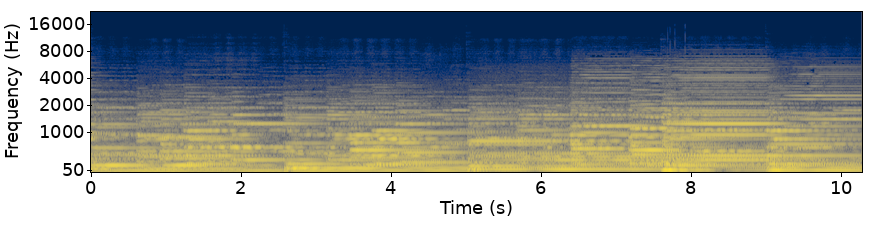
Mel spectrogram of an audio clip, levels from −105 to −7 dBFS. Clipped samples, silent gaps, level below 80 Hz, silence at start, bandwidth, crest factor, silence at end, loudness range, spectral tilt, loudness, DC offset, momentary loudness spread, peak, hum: under 0.1%; none; -24 dBFS; 0 s; 6.6 kHz; 16 dB; 0 s; 3 LU; -9.5 dB/octave; -19 LUFS; under 0.1%; 6 LU; -2 dBFS; none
